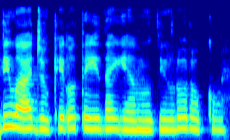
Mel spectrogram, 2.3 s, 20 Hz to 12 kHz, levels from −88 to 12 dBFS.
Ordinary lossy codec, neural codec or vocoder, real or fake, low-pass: none; autoencoder, 22.05 kHz, a latent of 192 numbers a frame, VITS, trained on one speaker; fake; 9.9 kHz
